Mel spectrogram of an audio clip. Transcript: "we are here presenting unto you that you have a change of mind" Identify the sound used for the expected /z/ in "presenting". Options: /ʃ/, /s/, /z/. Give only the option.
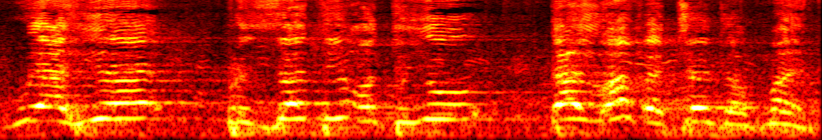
/z/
